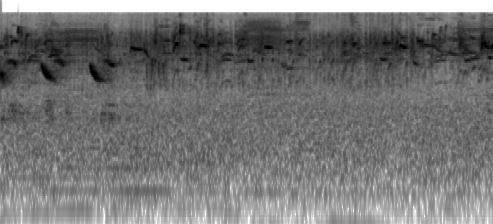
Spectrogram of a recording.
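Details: Hungry Eurasian siskins at a bird table in Kolmården, Sweden, recorded from the ground beneath the feeder: a busy high twittering chatter with two clear down-slurred whistled calls early on, over a constant soft hiss.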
